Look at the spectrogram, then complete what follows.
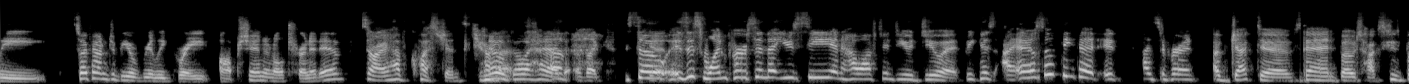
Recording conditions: video call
